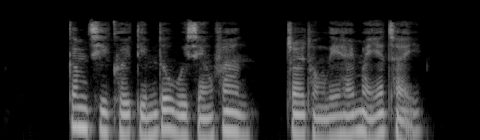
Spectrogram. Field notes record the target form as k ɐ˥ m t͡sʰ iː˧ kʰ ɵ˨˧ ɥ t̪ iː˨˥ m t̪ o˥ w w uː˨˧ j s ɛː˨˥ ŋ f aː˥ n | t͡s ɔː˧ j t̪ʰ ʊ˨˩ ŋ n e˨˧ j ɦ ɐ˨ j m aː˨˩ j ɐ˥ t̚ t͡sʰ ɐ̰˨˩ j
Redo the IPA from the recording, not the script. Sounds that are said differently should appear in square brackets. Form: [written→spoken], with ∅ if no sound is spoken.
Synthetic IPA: k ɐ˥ m t͡sʰ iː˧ kʰ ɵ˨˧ ɥ t̪ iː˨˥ m t̪ o˥ w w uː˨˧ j s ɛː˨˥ ŋ f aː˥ n | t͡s ɔː˧ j t̪ʰ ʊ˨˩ ŋ n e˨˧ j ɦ [ɐ˨→ɐ˨˥] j m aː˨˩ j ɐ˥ t̚ t͡sʰ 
